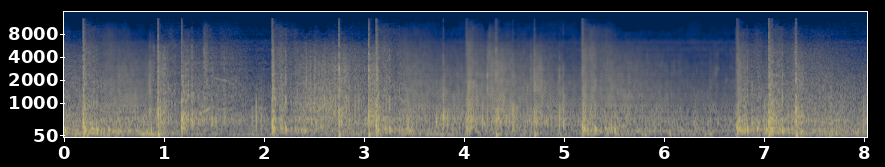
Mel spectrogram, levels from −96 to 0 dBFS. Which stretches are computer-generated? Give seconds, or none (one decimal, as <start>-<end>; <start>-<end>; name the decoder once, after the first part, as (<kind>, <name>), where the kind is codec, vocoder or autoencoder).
0.4-0.9 (vocoder, Vocos); 3.4-6.8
